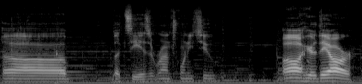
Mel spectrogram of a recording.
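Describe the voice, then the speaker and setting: A young man with a slightly raspy, sore throat, chatting excitedly while thinking aloud through commentary on his own gameplay. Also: medium pitch, moderate pace, soft background music. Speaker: gaming YouTuber.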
